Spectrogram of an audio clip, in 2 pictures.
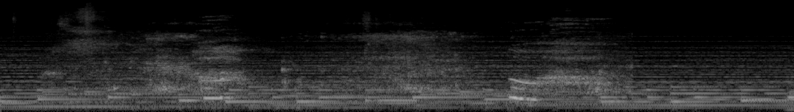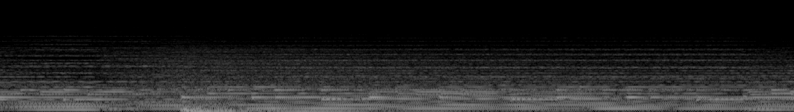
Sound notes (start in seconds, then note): none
